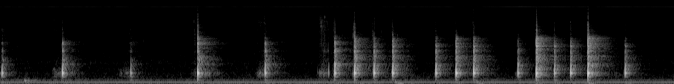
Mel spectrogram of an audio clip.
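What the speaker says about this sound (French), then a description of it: "on va hacher un petit peu de truffe du Périgord" A knife chops Périgord truffle on a board in close, crisp knocks, starting sparse and irregular, then quickening into a denser run of strokes over a low steady kitchen hum.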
